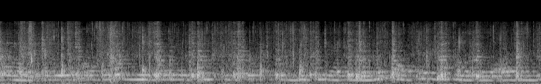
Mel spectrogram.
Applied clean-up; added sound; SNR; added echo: none; Run; 0 dB; reverberation time 0.7 s.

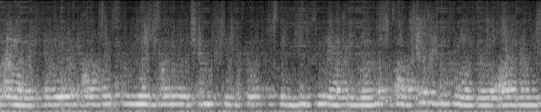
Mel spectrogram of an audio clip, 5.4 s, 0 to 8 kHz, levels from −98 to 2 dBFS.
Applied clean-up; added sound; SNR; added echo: neural separator model SepFormer DNS4.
